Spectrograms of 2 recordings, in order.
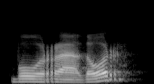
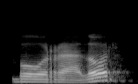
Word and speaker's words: borrador: Agudas is when the last syllable is the stress syllable or la sílaba tónica, the last syllable. Like in the examples we have here, colibrí, the strong sound, it's at the end, brí, colibrí, jabón, jabón, borrador, borrador y café, café.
